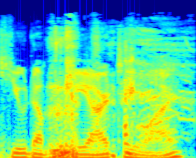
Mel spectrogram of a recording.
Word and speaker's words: QWERTY: QWERTY. Yeah. – What does QWERTY stand for? – QWERTY is the American English keyboard layout. – All right. – Look at the keyboard. It says QWERTY.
